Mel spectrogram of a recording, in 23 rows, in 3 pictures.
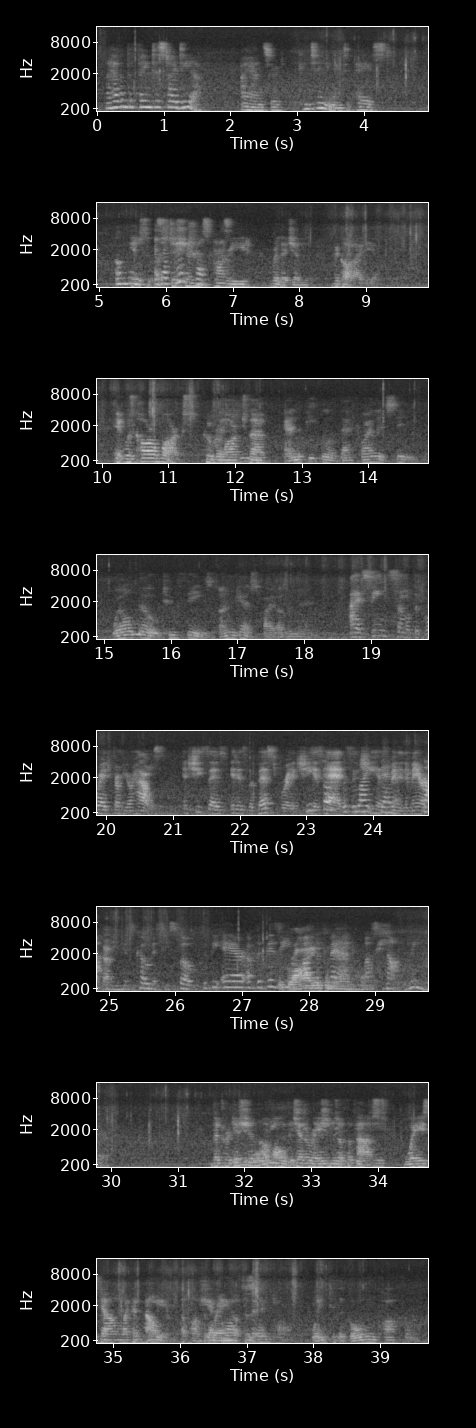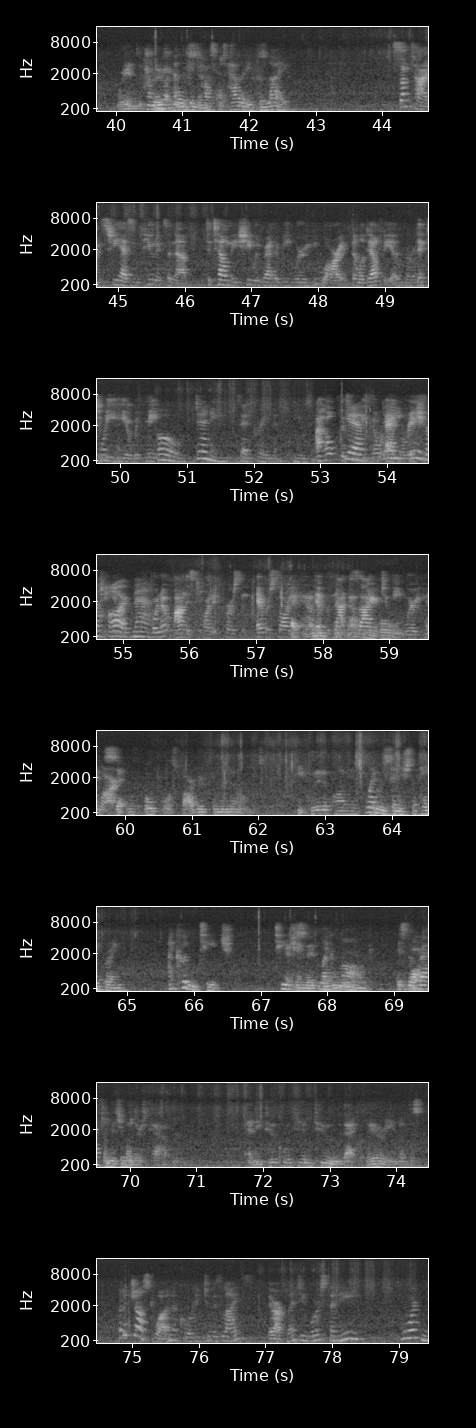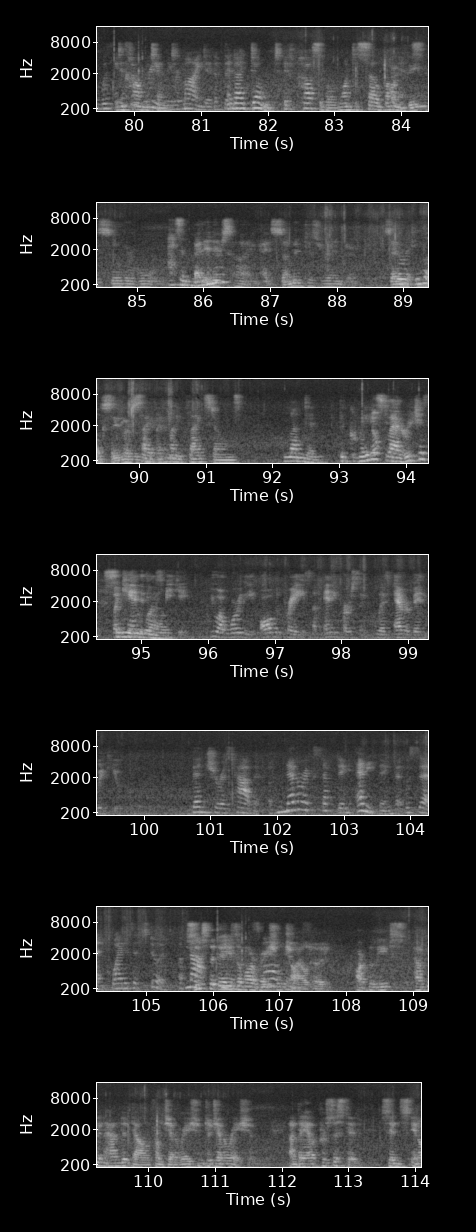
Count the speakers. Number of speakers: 5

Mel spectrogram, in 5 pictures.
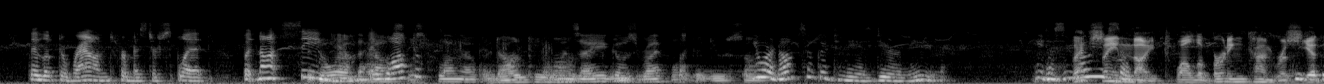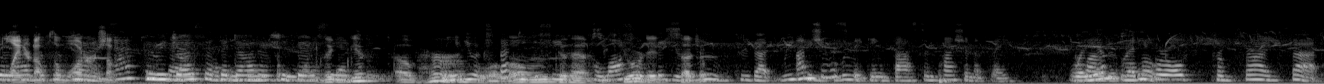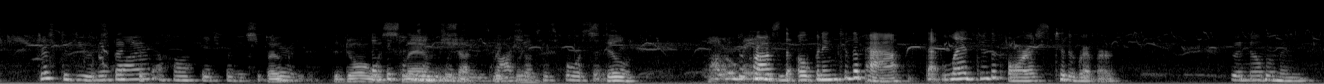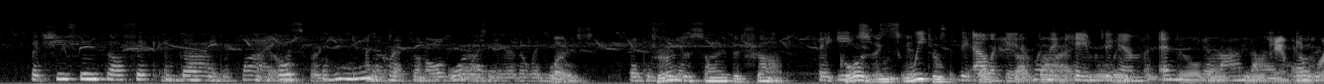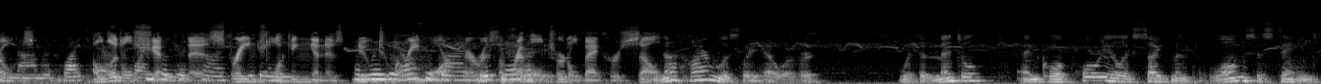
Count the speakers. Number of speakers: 10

